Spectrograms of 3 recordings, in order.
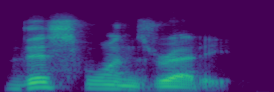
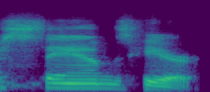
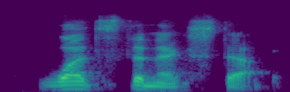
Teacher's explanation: So the is sound disappears.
